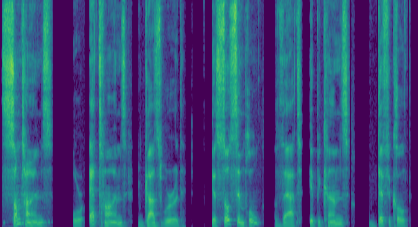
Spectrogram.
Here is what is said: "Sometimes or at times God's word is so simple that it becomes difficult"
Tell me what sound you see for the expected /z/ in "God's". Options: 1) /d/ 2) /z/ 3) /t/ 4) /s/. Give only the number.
2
